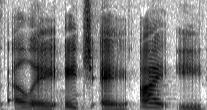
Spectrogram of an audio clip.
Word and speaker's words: Lahaie: If you follow me at Shannon Lahaie, it's just how my name is spelled, but my last name has so many vowels, so it's Lahaie.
